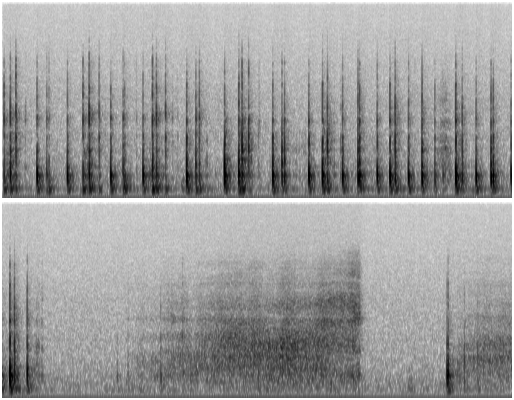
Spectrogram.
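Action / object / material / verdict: tap / closed cardboard phone box / cardboard / none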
